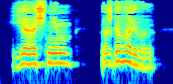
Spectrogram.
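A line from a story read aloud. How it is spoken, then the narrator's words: Quiet. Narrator (Russian): негромко сказал Будимир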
